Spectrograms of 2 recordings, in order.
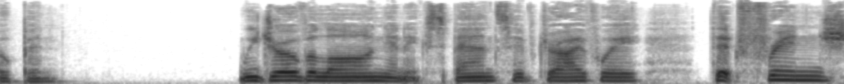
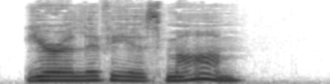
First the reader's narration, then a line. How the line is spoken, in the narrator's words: Kendall said softly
